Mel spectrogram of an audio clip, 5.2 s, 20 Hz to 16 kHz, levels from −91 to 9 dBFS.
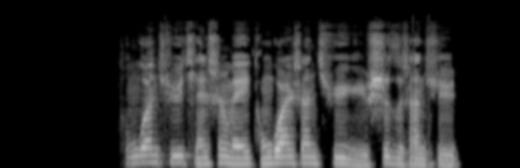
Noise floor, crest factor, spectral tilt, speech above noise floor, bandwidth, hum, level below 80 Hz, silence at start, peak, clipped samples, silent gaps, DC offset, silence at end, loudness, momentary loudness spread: under -90 dBFS; 20 dB; -5 dB/octave; over 66 dB; 10 kHz; none; -62 dBFS; 1.25 s; -6 dBFS; under 0.1%; none; under 0.1%; 0.6 s; -23 LUFS; 10 LU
